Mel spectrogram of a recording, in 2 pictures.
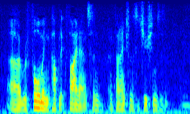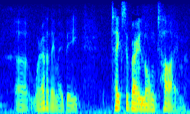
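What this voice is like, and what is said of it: British accent. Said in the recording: “you can tell from my accent I'm British”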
